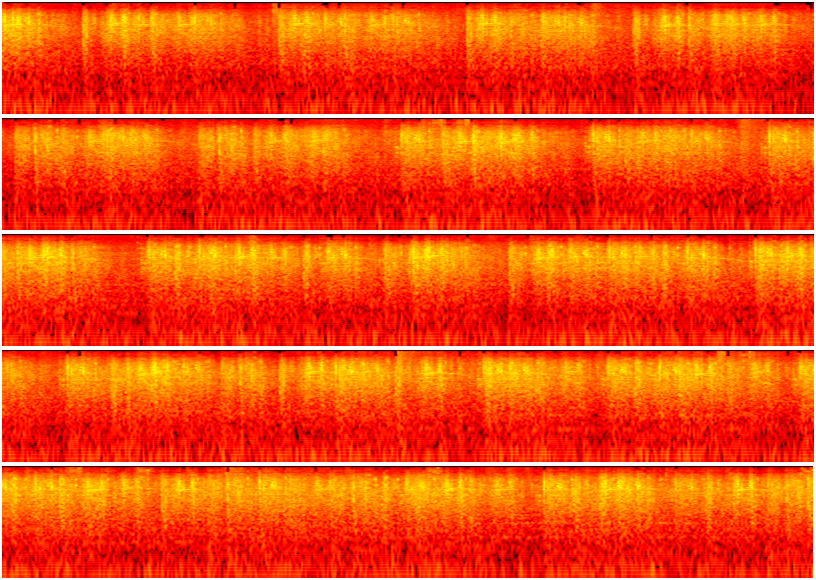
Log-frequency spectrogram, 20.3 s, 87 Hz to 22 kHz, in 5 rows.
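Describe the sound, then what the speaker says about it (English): Heavy gunfire and battle chaos come through a radio transmission in Warhammer 40,000: Rogue Trader. It is a dense, continuous roar with rapid crackling bursts that holds at a steady loudness for the whole stretch, with no clear talking. "They all transmit the sound of gunfire and death screams"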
